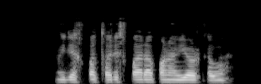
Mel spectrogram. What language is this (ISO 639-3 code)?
pus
